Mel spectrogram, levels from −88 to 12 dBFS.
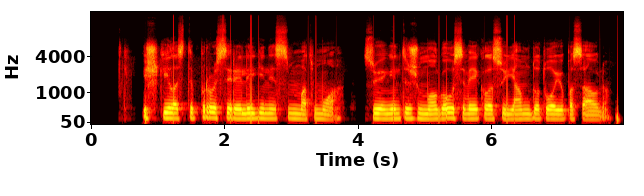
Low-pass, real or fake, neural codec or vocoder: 14.4 kHz; real; none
